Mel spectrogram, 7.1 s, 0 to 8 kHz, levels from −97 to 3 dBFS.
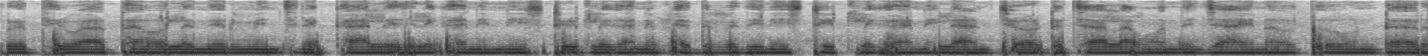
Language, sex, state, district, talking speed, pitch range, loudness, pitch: Telugu, male, Andhra Pradesh, Chittoor, 170 wpm, 120-125 Hz, -19 LUFS, 125 Hz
